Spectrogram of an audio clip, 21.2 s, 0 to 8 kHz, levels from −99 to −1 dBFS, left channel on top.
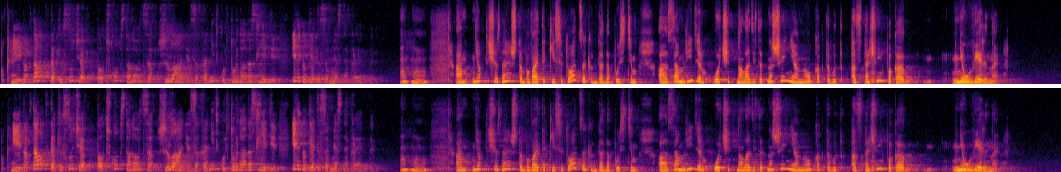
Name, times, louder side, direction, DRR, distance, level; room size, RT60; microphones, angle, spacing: voice 1, 0.3-7.5, right 2 dB, 70° right, -3 dB, 2.4 m, -40 dB
voice 2, 8.0-16.7 17.0-18.6 19.0-20.2, left 2 dB, 45° left, 11 dB, 0.7 m, -27 dB
29.0 x 20.5 x 6.6 m, 1.2 s
head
